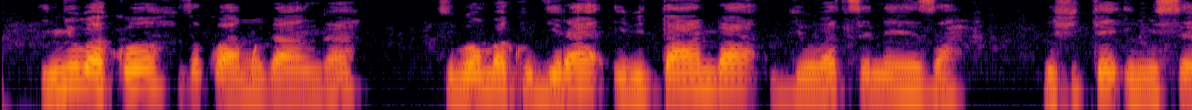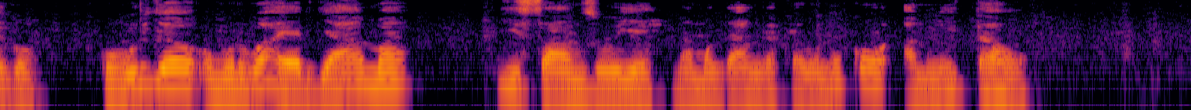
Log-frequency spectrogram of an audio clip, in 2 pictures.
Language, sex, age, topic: Kinyarwanda, male, 18-24, health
